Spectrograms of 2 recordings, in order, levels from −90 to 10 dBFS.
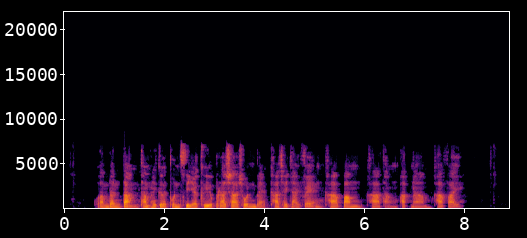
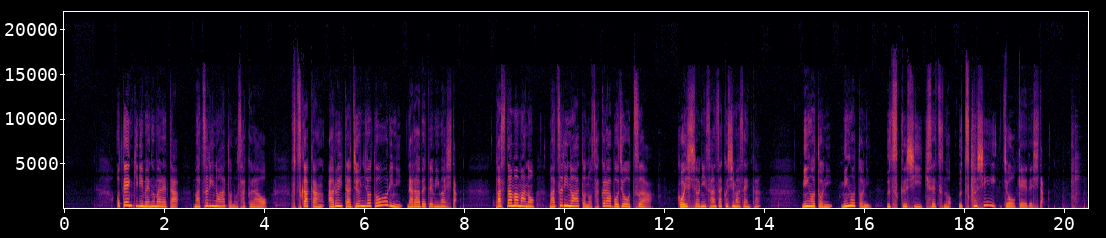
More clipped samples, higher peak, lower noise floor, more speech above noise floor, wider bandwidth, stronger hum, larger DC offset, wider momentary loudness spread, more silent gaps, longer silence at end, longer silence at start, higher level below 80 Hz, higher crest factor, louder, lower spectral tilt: neither; first, 0 dBFS vs -4 dBFS; about the same, -71 dBFS vs -68 dBFS; about the same, 49 dB vs 47 dB; second, 7.6 kHz vs 15.5 kHz; neither; neither; second, 11 LU vs 14 LU; neither; first, 0.95 s vs 0.25 s; second, 0.65 s vs 1.05 s; about the same, -52 dBFS vs -54 dBFS; about the same, 24 dB vs 20 dB; about the same, -23 LUFS vs -22 LUFS; about the same, -5 dB/octave vs -4.5 dB/octave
